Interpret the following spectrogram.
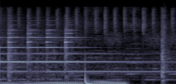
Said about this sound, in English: Here's the opening bell.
